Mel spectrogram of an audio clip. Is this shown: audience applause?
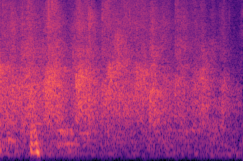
yes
